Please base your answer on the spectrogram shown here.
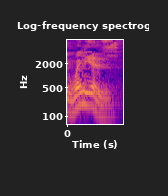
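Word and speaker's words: Welleyes: which they called, and it's impossible to pronounce, but the Italians say Wellies. Yes. And it's the two English words, well and yes, with an E in the middle.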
